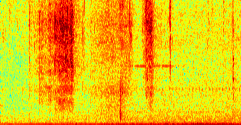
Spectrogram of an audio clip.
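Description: A few faint clicks and light scrapes of small washers and a bolt being handled and fitted onto a carburetor's accelerator pump cam, over a steady low hum.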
